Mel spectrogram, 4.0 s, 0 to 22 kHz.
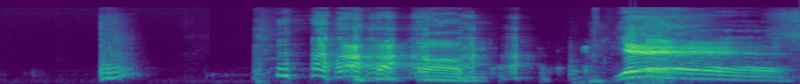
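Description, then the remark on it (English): A brief sputter, then a long, squeaky, wavering fart mixed with chuckling voices, ending in a loud drawn-out blast. “I farted at least 7 times on this podcast.”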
